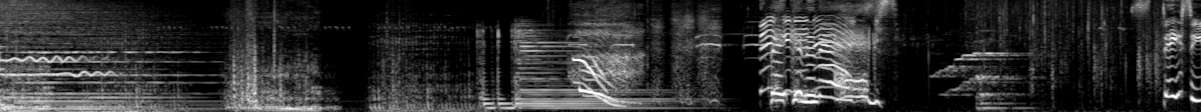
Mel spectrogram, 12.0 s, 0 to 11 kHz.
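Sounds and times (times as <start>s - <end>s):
background music: 0.0s - 2.2s.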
